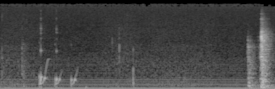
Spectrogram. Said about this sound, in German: Ich habe im Moment äh, ein leichtes äh, äh, Problem mit meiner äh, Feuchtigkeit im Mund, deswegen muss ich mal einen Schluck trinken, damit äh, ich euch hier nicht vollschmatze. Also muss ich hier mal eben ein Erfrischungsgetränk zu mir nehmen.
